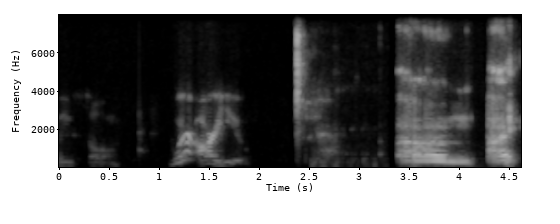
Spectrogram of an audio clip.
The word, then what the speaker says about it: Soul: Um first I want to know the correct pronunciation of your name. Soul or Hera? Soul.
